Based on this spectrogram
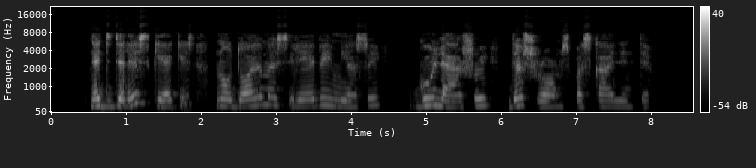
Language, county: Lithuanian, Vilnius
